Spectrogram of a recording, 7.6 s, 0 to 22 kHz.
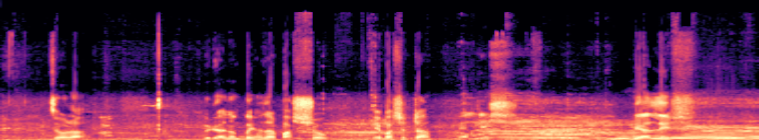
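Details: Sahiwal bull at a busy cattle market in Comilla, Bangladesh, on 11 February; drawn-out, low, harmonic moos in the second half, with shorter bellows earlier, over constant chatter and bargaining voices of the crowd.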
